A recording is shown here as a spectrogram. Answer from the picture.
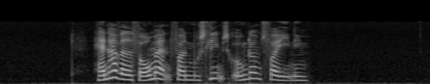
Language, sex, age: Danish, female, 31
